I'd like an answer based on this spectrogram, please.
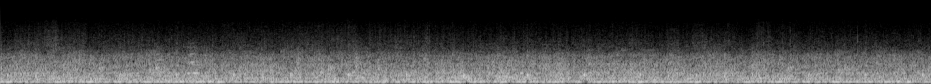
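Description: Steady rumbling, rushing roar of refrigeration machinery running in a cold test chamber chilled to about 70 below zero, with a low hum under it.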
